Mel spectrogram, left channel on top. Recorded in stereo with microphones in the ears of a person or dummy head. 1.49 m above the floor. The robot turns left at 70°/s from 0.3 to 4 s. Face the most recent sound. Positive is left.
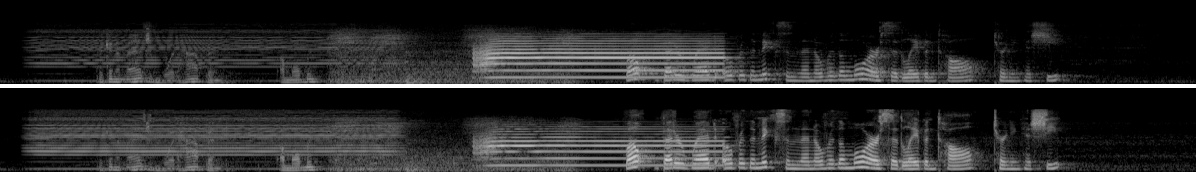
turn(degrees=-70)  # may be behind; listen again after turning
